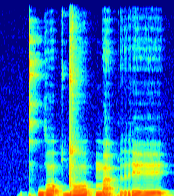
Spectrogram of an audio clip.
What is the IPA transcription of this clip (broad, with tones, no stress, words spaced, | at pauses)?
kʰwɔ˦˥ʔ dɔː˦˥p̚ma˨˩ʔreː˧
